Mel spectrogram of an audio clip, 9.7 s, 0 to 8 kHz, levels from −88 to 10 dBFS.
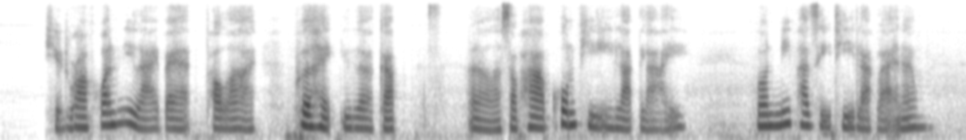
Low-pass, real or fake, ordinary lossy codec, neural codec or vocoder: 7.2 kHz; fake; none; codec, 16 kHz in and 24 kHz out, 0.6 kbps, FocalCodec, streaming, 4096 codes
